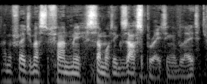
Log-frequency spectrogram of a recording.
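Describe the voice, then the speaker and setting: An actor playing a brilliant, impatient young male detective in a period radio drama, brisk, self-assured and well-spoken. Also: deep voice, a bit bright, a little hiss or hum. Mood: wry, reflective.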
